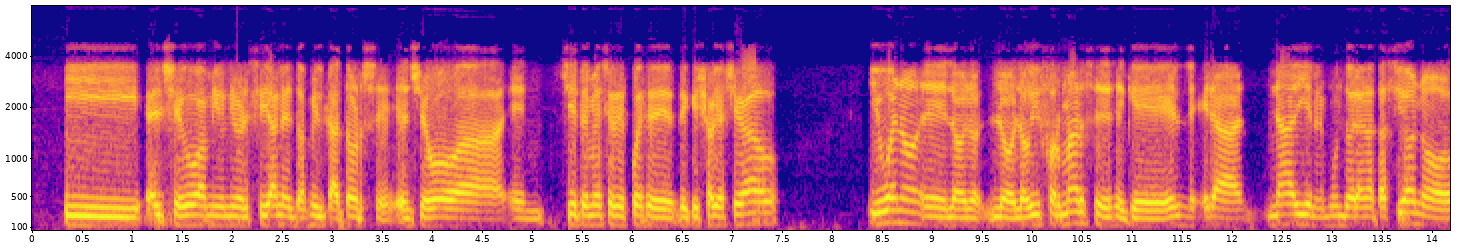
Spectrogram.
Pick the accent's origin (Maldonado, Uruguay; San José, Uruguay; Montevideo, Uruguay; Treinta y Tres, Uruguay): Maldonado, Uruguay; Yo soy de Maldonado, así que el tener el mar cerca era elemental para mí aprender a nadar.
